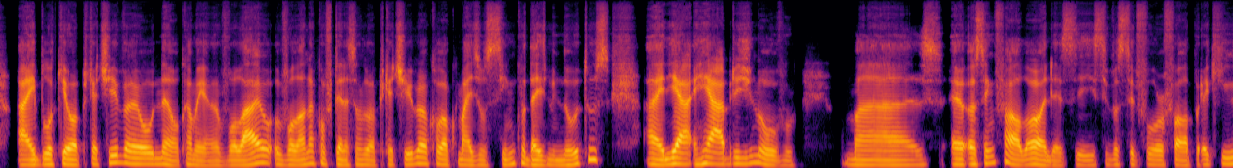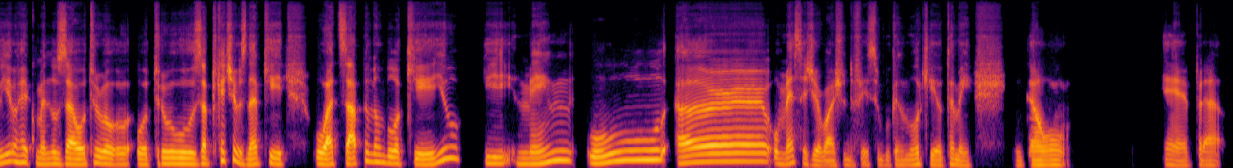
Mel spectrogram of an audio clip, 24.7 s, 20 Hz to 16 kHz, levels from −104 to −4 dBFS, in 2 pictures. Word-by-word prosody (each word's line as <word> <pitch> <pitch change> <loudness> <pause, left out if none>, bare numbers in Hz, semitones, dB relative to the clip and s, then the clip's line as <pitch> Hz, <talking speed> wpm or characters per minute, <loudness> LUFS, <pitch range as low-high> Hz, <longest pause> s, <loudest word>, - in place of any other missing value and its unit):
aí 105 0 +5
bloquei 115 +2 +2
o - - +6
aplicativo, 145 +8 -1
aí 130 -2 +4
eu 120 -1 +3
não, 115 -6 0
calma 115 0 -3
aí, 95 - 0
eu 95 +1 -5
vou 100 +3 -2
lá 105 +7 +6
eu 150 - +1
vou 105 -2 -1
lá 105 +1 +3
na 135 0 -2
configuração 115 -4 -3
do 110 - -1
aplicativo, 115 +5 -2
eu 130 -1 +3
coloco 115 -3 -1
mais 105 -1 0
uns 100 -3 -4
5, 120 +5 -4
10 105 -3 +1
minutos, 110 - -2 0.4
aí 115 -2 +4
ele 125 +5 +5
a 120 - +7
reabre 120 +1 +3
de 125 +2 -2
novo, 100 -8 -3 0.5
mas, 105 -1 -2
eh, 115 -1 +3
eu 120 - +4
sempre 140 +6 -4
falo: 110 0 +3
"Olha, 100 -5 +3
se 100 +1 -8
se 110 +3 -10
você 110 -1 -6
for 105 -2 -4
falar 95 0 0
por - - -8
aqui, 125 +6 -3
eu 180 - -1
recomendo 125 -6 -2
usar 120 -1 +3
outro 115 -1 +1
outros 125 +1 +1
aplicativos." 130 -1 +1
Né, 115 +2 +2
porque 125 -2 -3 0.3
o 125 - +2
WhatsApp 120 +1 +4
eu 185 - -2
não 165 -1 -1
bloqueio 135 - -1 0.2
e 135 -1 -4
nem 140 +12 -1 0.2
o, 205 +9 +2
hã, 175 +4 +4
o 130 - -3
Messenger 125 -4 -3
eu 95 - -4
acho 95 +3 -4
do 95 - -13
Facebook 100 -1 -10
eu 100 - -8
não 105 - -8
bloqueio 110 -3 -4
também, 100 -6 -6 0.5
então, 100 +2 -1 1.0
é 95 -4 -4
pra 95 0 -6
115 Hz, 180 wpm, -23 LUFS, 105-135 Hz, 1.0 s, a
